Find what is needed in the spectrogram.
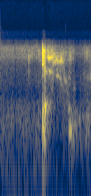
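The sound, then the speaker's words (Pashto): A single short cough, a sharp burst that fades quickly against a faint background. “او بخښي تاسو که ټوخی کیږي”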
